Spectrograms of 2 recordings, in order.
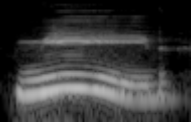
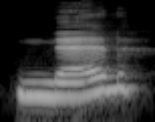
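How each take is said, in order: First: The vowel is a long e, as in seed. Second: The vowel is a short e, as in bed. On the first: The speaker calls it right. "Let's try the long E sound" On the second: The speaker calls it wrong. "that doesn't sound right either"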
